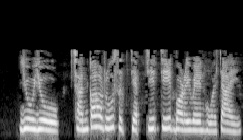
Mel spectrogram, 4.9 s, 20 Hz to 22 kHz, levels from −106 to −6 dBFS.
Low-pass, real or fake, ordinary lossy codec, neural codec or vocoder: 7.2 kHz; real; MP3, 24 kbps; none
